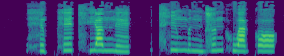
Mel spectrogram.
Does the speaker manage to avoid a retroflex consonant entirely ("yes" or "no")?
yes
